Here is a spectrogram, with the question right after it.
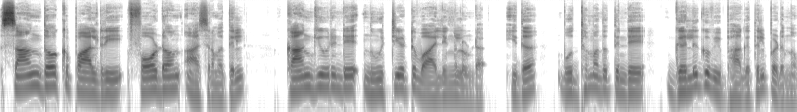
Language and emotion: Malayalam, neutral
